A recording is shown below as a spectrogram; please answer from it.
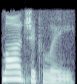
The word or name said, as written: logically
